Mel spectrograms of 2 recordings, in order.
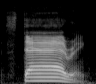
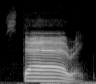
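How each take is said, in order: No difference in how they are said.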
